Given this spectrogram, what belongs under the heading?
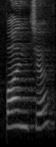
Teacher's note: પંચ એમાં જ એ અનુનાસિક છે, જેનો ઉચ્ચાર ન થાય છે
